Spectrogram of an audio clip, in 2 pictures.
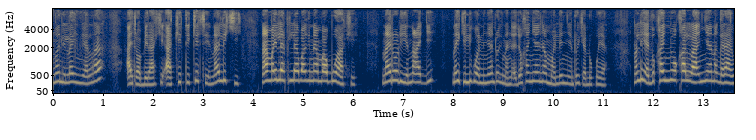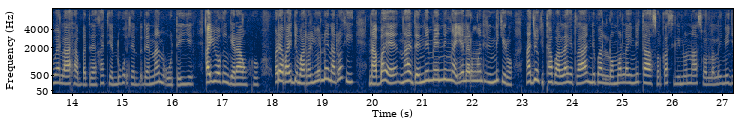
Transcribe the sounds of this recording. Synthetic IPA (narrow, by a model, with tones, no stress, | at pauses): ŋa˦li˨la˦i˨ɲ˨a˨laː˦˨ | tɔ˨bɪ˨ɾa˨kɪ˦ʔa˨ki˦ti˦ki˦ti˨na˦li˦ki˨ | na˦ma˦i˦lɛ˦plɛ˦ba˦kɪ˦n˦a˦ma˦bu˦a˨kʰɪ˨ | na˦i˦ɾo˦ɾje˨na˦˨d͡ʒi˦ | na˦i˦ki˨li˦kwa˨ni˨ɲa˦n˦to˦ki˨na˨ɲ˨a˨d͡ʒo˦ka˦ɲa˦ɲa˦ma˨le˦ɲɛ˨nto˦ki˨a˨dʊ˨ko˦ja˨ | na˦li˦ka˨d͡ʒo˦ka˦ɲo˦ka˦la˨ɲɛ˦na˦ɡɛ˨ɾa˦˨wɛ˦la˨˦ɾa˨ba˨tɛ˨ka˦te˨na˦n˨o˨te˨˦je˦ | ka˦jo˦ki˦ŋɡɛ˨ɾa˦˨ŋ˨ku˨ɾo˨wo˦te˦pa˨˦i˦di˨ma˨ɾa˨jo˦lo˦i˦na˨to˦ki˨˦ | na˨ba˦jɛ˨na˦tɛ˨ne˦me˦ni˦ŋna˨jɛ˦la˦ɾu˦ŋwa˦nti˦ti˨ni˦ki˨ɾo˨ | na˨˦d͡ʒo˦ki˨ta˦pa˨la˦kɛ˨ta˨˦ni˦pa˦lɔ˨mo˦la˦i˦ni˦ta˦˨sɔ˨ɾka˦si˨li˨no˦na˦sɔ˨la˨la˦i˦ni˦d͡ʒ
